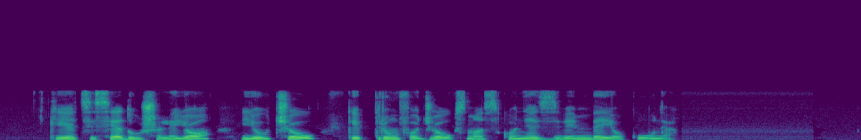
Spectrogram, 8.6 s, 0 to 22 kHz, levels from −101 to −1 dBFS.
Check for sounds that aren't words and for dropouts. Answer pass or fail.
pass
